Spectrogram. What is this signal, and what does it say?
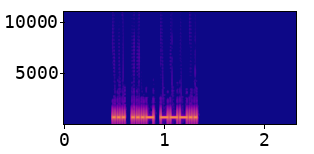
Morse code, heard as a keyed tone, about 50 wpm, 700 Hz. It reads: SV8
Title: Callsign Prefixes for Top 50 DXCC - 50wpm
